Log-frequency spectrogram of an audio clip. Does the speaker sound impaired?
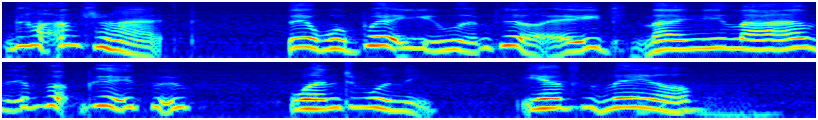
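Yes: cerebral palsy; speech affected.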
